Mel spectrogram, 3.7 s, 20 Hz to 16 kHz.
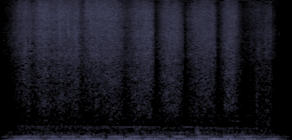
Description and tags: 0043-Rose Tela
cloth movements with contact
movements, hug, cloth, contact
